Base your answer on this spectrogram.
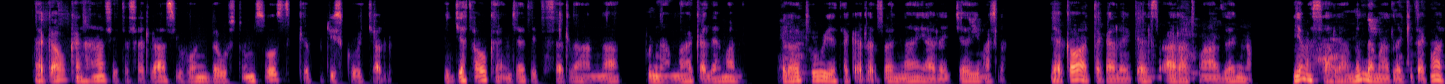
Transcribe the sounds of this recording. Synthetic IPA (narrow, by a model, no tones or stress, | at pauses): ʔə̰kʼawkʰənhasjɛt̪ʰəsərːa̰siɦo̞nbəwʊst̪ʼumso̞st̪ʼkʰɨbd̪iskʰowot͡ʃːa̰lːu | ʔɨd͡ʒːɛt̪ʰawkʰəɨnd͡ʒɛt̪jɛt̪ʰə̥sərːanːa | b̥unːamːakʼələmalːə | ʔɨɾət̪ʰujɛt̪ʰəkʼə̰rːə̰sʼəɨnːajaləd͡ʒːɛjɪməslal | jə̰kʼawat̪ʼːəkʼalajɡʼəlsʼaɾat̪mazənːəw | jɛməsːalja̰mɨnləmad̪ɾəɡjɪt̪ʼəkʼmal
